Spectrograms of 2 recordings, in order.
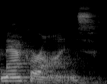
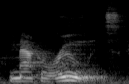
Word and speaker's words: macaron: get cover minders and they are macarons they're not macaroons macaroons are coconut based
